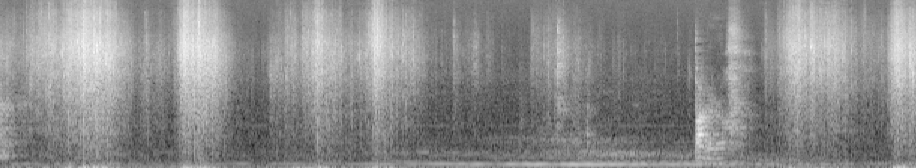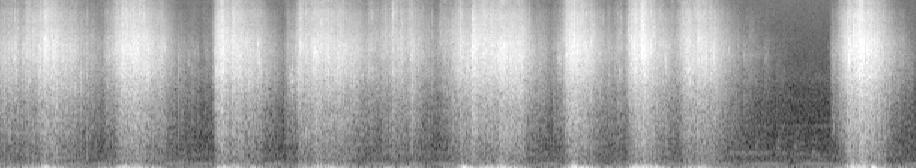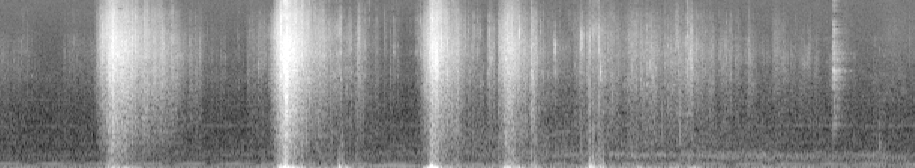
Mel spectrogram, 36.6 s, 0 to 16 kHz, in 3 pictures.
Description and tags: HOT SIGNAL.Leaf sounds I recorded with an AKG c3000. With background noise, but not really noticeable when played at lower levels.When soft (try that), the sounds are pretty subtle.
shrubbery, noise, bush, bushes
